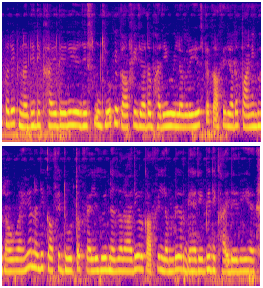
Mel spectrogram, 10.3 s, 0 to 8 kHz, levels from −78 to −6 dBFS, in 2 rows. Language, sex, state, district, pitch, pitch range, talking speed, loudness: Hindi, male, Chhattisgarh, Balrampur, 235 Hz, 225-245 Hz, 245 wpm, -12 LUFS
